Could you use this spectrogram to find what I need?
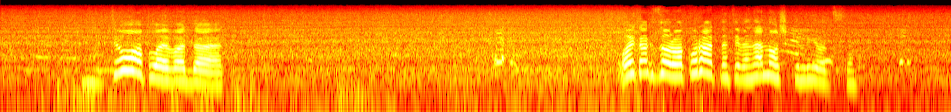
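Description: A young girl squeals in a high voice.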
